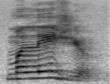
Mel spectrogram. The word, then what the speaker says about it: Malaysia: Madagascar next is Malaysia Malaysia so there are three syllables and the stress is on the second one Malaysia Malaysia Malaysia next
